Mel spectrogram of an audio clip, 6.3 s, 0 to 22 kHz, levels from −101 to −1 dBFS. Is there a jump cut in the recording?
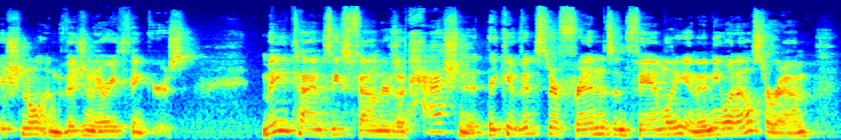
yes; 2 cuts; at 1.8 s, 3.0 s

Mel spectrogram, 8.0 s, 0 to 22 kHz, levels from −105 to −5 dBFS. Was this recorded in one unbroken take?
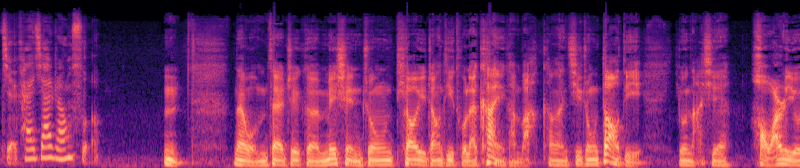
yes; 0 cuts

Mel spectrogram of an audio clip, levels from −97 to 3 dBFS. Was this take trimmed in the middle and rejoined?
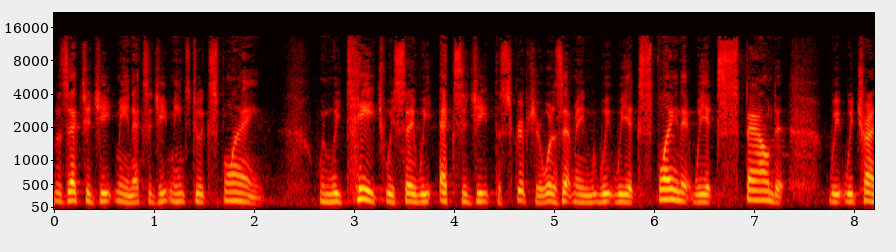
no; 0 cuts

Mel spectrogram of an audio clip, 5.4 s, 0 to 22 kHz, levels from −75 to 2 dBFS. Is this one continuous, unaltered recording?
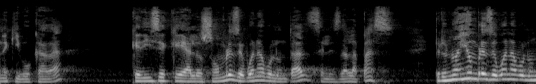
yes; 0 cuts

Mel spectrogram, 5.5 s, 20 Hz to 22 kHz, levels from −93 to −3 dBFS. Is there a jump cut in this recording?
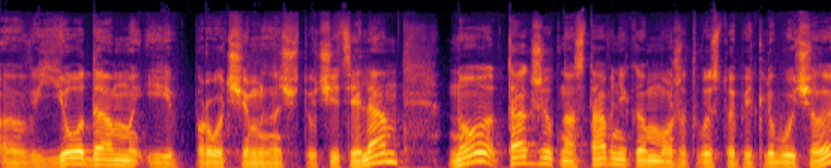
yes; 1 cut; at 3.7 s

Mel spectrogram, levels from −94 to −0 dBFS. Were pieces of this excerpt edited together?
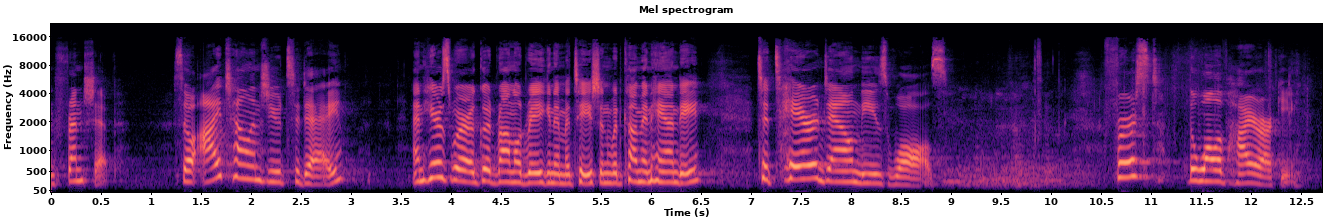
yes; 2 cuts; at 1.2 s, 10.5 s

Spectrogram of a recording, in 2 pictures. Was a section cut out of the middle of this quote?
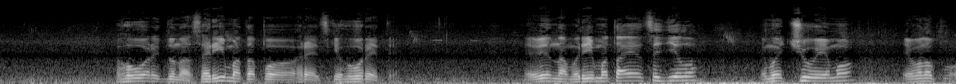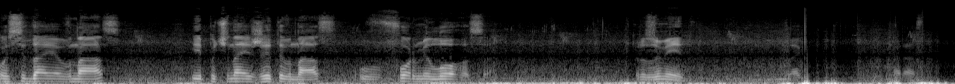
no; 0 cuts

